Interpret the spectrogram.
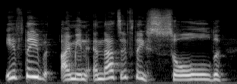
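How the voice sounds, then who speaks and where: A woman's voice: a little high, moderate pace, a little mellow. A woman hosting a podcast in a casual, conversational style, informal and full of asides. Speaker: podcast host. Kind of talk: casual conversational book chat.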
